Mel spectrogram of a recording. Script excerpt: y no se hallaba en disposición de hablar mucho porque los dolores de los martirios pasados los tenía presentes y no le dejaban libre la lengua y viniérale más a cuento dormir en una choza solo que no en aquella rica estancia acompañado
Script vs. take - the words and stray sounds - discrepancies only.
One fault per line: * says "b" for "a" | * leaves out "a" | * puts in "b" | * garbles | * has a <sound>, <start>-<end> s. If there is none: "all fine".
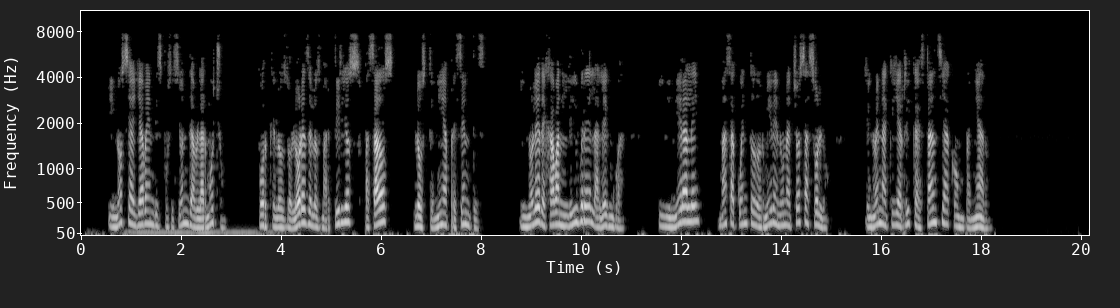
all fine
